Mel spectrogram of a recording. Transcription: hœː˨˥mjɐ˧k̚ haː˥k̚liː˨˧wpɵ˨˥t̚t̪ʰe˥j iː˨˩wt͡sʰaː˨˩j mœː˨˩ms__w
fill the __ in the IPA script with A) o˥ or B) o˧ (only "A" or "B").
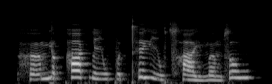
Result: A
